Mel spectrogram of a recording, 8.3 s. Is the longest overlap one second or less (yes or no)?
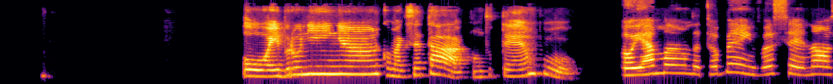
yes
